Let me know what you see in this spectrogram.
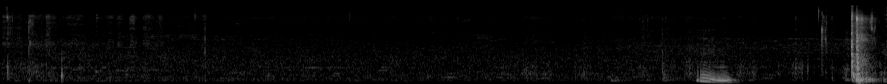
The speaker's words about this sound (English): Well, let's see what the rain's doing. It's still going.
